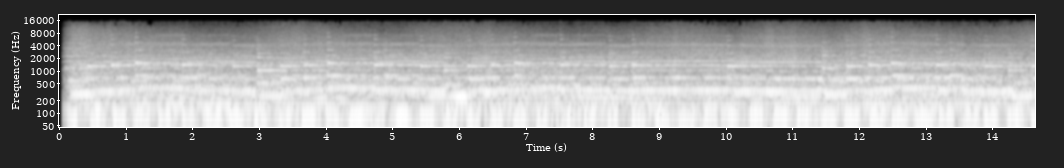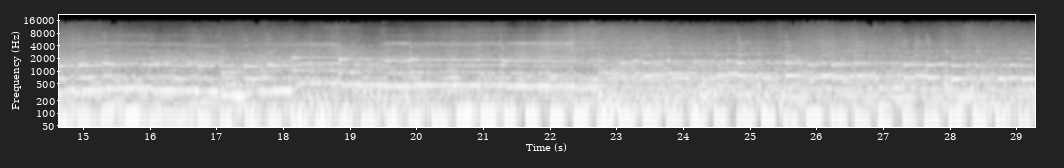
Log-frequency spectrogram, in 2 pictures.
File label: Magical Tune; awarapan 2007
